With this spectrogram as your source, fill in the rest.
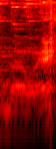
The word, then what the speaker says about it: moe: No, it's it's pronounced moe.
